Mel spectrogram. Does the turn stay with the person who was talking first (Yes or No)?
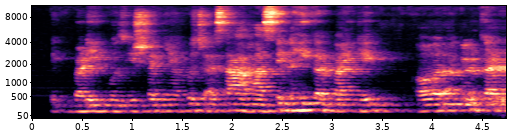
Yes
